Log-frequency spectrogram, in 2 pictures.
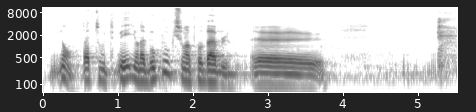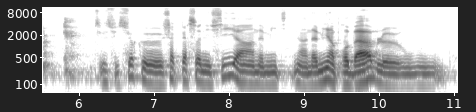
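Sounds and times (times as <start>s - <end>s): person coughing: 5.2s - 6.2s.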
